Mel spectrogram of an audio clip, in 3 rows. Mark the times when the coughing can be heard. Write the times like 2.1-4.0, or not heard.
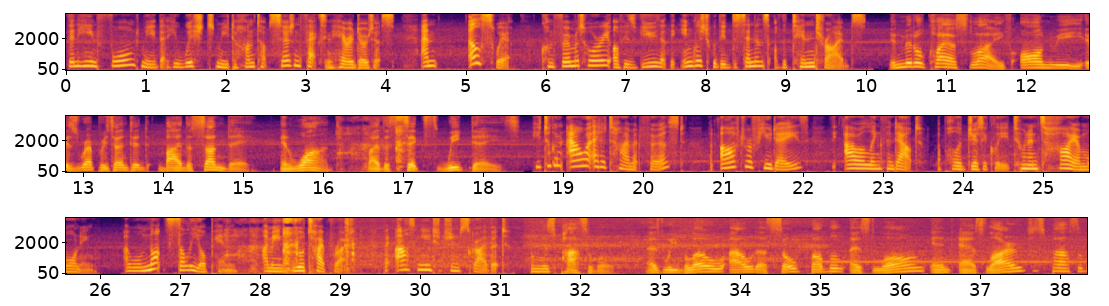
16.1-17.1, 27.6-29.2.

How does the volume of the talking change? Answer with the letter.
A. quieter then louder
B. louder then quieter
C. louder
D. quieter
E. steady
E.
